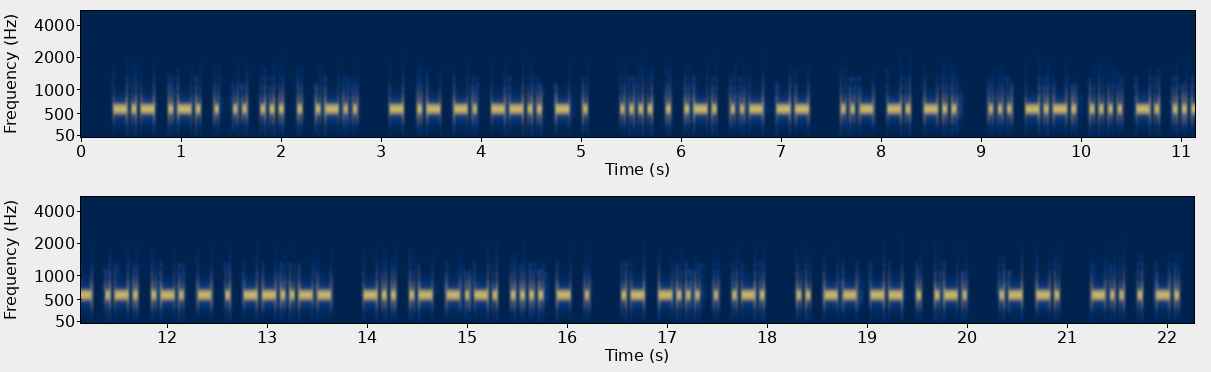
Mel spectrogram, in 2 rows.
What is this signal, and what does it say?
Morse code, heard as a keyed tone, about 26 wpm, 600 Hz. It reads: KREISEL TANZTE HERUM UND SCHNURRTE, DACHTE ABER IMMER AN DEN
